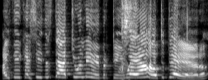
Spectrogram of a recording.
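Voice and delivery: loud, very high, hammed-up movie accent; Fabrizio's mock accent. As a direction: shout it high in an overdone foreign accent. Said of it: "Fabrizio ruining it with his accent".

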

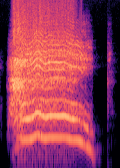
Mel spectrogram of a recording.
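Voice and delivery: very high, loud scream for help; drawn-out piercing cry; shout. A narrator's reading. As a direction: scream for rescue. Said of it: "shouted the children".

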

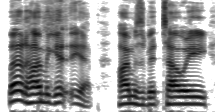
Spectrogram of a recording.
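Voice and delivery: usual speaking voice

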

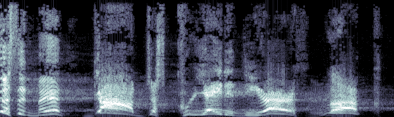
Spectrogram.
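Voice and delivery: high, slowing, emphatic shout; fired-up retold exclamation; excited proclamation. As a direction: announce astonishing news, stretching it out high. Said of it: "I got excited".

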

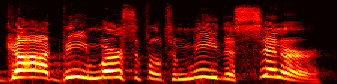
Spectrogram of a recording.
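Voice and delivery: loud, high cry for mercy; agonized plea. Acted. Tax collector begging God for mercy, agonized. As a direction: plead loudly out of anguish. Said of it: "Do you see the agony?".

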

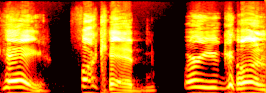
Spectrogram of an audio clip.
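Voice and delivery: loud, high shout to stop someone; mock calling out. Buddy hollering at the guy heading to the bar, mock calling out. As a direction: imitate hollering after a man walking off. Retelling Brad calling out to the driver.

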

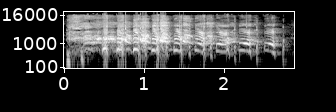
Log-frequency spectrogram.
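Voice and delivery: big high helpless laugh; loud laughing burst. Real, not acted. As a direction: crack up loudly at the plan. Bursts out laughing at the Bible verse.

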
